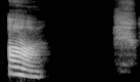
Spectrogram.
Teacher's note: The jaw opens quite a bit. The tongue is low in the mouth, the tongue tip rests behind the bottom front teeth, and the back of the tongue pushes down. You should feel some tension in the back of the tongue as it pushes down. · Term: ah vowel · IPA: /ɑ/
